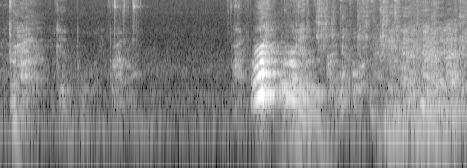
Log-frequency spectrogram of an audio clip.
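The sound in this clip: A dog gives one loud, strong bark in the middle of a short clip, with quieter sounds and people talking before and after it.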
